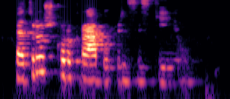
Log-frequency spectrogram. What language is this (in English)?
Lithuanian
